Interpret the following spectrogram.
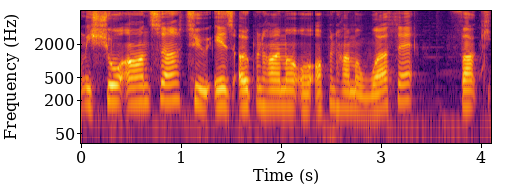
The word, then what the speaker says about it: Oppenheimer: I got Oppenheimer, or Oppenheimer, depending on how you say it.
